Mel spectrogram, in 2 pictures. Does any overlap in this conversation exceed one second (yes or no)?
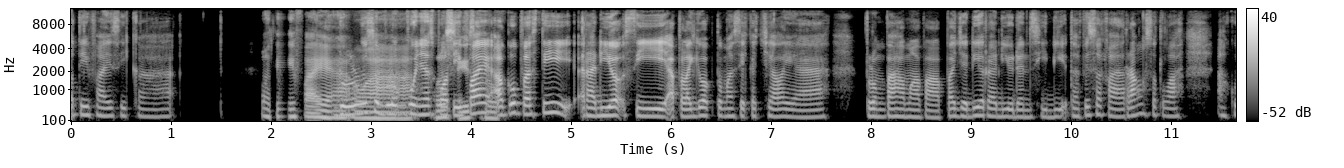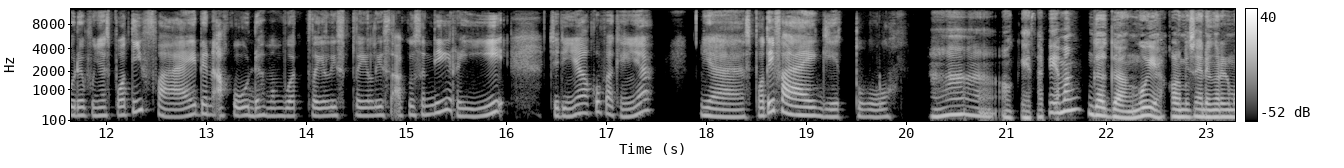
yes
